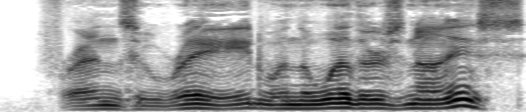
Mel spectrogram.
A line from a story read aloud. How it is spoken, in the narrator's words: Jor muttered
